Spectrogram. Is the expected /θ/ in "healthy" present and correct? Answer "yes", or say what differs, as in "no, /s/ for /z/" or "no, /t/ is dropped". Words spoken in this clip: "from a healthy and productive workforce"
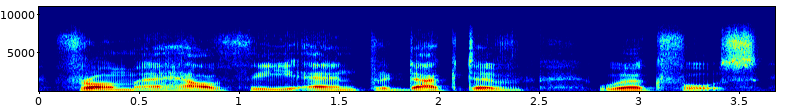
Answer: yes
